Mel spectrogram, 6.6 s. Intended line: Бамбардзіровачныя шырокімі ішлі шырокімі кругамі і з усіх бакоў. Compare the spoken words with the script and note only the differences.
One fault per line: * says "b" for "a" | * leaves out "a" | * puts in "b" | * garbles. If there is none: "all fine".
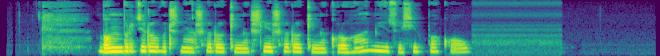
all fine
